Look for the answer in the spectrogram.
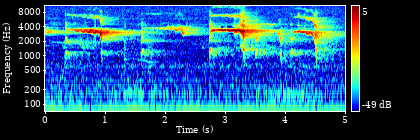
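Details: A peregrine falcon calls angrily at its mate over a missing breakfast from a nest box in a water tower in Orange, New South Wales, Australia, 8 November 2022. Four drawn-out, harsh, rasping wails, each rising and breaking off, are separated by short pauses.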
